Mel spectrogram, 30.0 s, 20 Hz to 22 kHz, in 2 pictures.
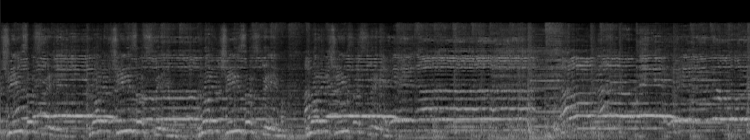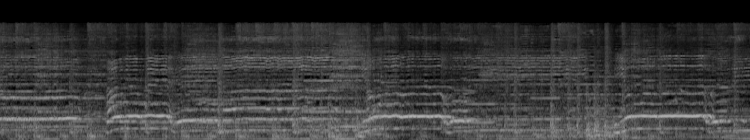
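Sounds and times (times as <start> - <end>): gospel band playing: 0.0 - 30.0
musical accompaniment: 0.0 - 30.0.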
